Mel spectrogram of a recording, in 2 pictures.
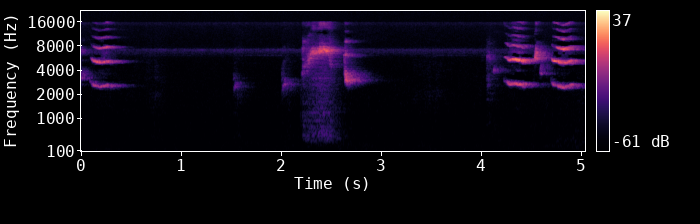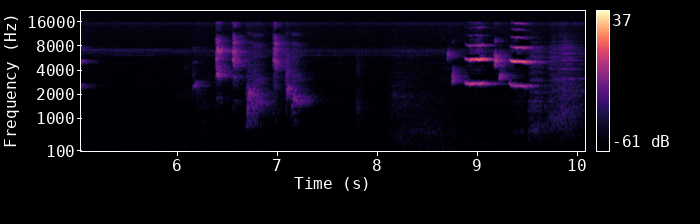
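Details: Yellow-rumped cacique singing imitations of other sounds: clear whistled notes mixed with harsh, rasping bursts and quick chirps, given in uneven phrases with short silent gaps between them.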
